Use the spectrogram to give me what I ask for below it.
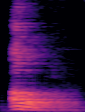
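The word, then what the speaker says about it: hour: Our. How we pronounce the word? Honest. H is silent.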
